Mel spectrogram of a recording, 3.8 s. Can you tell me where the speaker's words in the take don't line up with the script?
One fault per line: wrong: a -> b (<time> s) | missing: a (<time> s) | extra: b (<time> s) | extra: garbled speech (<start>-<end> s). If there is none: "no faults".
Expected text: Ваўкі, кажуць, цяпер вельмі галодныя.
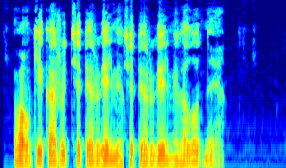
extra: цяпер вельмі (1.7 s)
